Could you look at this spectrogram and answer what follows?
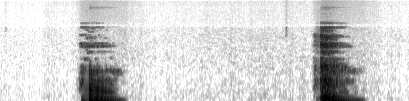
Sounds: Sigh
